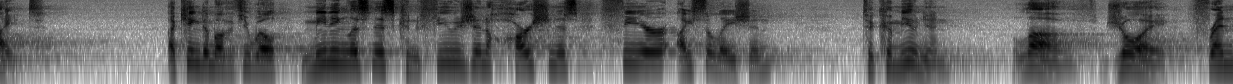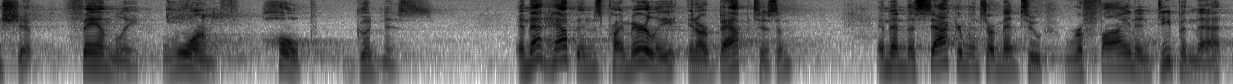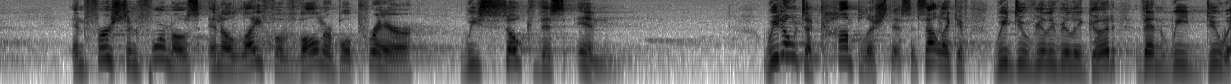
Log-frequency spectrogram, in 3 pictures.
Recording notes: preached this homily on September 17, 2023 at St Basil the Great Catholic Church in Brecksville, OH.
